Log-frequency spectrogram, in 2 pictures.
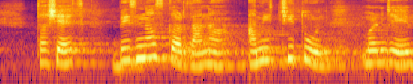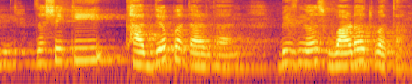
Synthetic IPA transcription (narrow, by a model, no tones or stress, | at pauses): t̪əɕet͡sbid͡znəskəɾt̪anaamit͡ɕit̪uːnm̤əɳd͡zed͡zəɕekikʰad̪jəpəd̪aɾt̪ʰan | bid͡znəsʋaɽət̪ʋət̪a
